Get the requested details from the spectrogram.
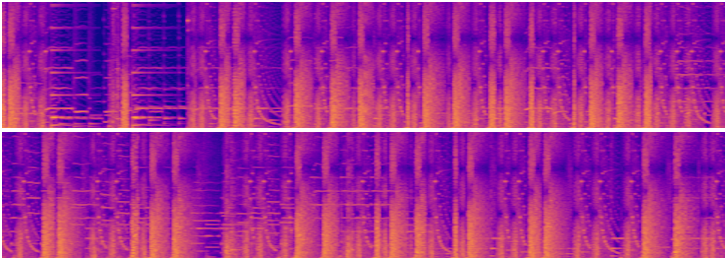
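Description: Arcade game music plays with fast beeping tones.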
